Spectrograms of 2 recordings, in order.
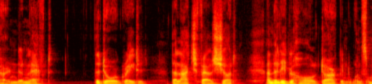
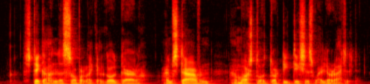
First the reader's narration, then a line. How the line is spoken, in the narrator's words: With glazed eyes, he looked her up and down for some moments before muttering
